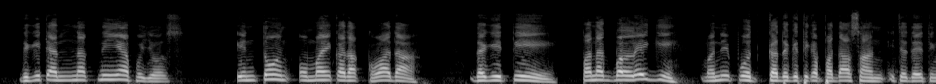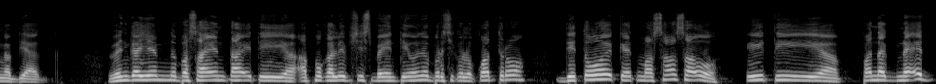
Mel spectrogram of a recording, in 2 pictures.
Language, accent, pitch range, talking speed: Filipino, native, 165-205 Hz, 105 wpm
